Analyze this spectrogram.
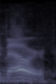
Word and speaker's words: Mauer: I'm so used to saying Tickle Me more because he never corrected me. It is, yeah, it's pronounced Tickle Me Mauer.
